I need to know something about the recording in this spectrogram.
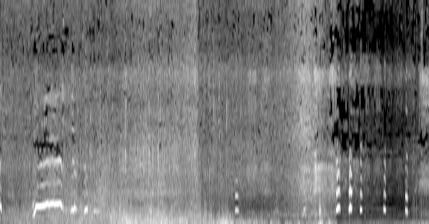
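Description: A woman's high cry as she starts down a slide, then a rush of wind buffeting the phone's microphone during the fast descent, ending in short bursts of laughter at the bottom.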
